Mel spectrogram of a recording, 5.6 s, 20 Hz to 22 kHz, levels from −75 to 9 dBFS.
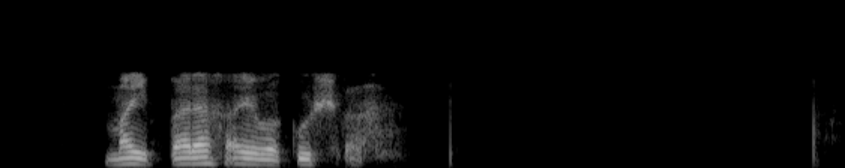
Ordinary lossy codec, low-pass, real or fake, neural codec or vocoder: Opus, 16 kbps; 3.6 kHz; real; none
